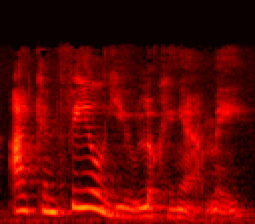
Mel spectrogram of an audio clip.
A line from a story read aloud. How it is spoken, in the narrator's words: Xiaoyunlan's voice has a rasp in it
